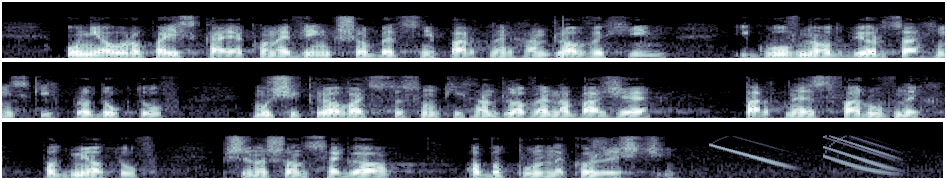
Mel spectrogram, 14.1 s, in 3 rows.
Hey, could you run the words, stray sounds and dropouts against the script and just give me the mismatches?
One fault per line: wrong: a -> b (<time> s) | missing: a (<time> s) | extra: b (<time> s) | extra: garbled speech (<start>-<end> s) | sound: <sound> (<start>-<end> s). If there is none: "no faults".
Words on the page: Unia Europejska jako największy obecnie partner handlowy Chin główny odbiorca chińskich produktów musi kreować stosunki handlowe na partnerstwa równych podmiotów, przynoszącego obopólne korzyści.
extra: i (3.6 s)
extra: bazie (7.5 s)
sound: chirp (13.0-14.0 s)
